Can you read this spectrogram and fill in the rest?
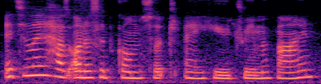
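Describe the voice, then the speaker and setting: A woman's voice: on the high side, moderate pace, vocal fry. A woman, talking candidly and casually to camera as a vlogger, with frequent "like" and "um" fillers. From United Kingdom. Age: late teens. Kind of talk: casual confessional talk to camera.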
